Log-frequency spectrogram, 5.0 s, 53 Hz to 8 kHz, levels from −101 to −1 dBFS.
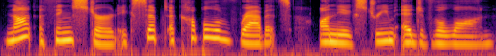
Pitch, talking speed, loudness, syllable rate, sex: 195 Hz, 195 wpm, -21 LUFS, 5.1 syllables/s, female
